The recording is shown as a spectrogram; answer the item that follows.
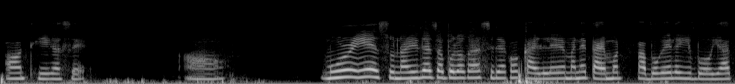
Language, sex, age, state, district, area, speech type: Assamese, female, 30-45, Assam, Charaideo, urban, spontaneous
